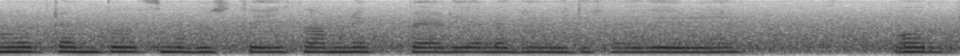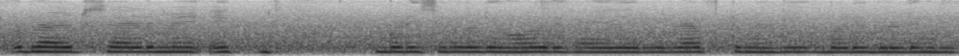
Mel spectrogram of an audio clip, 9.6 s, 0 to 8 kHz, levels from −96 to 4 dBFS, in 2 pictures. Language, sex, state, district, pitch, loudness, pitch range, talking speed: Hindi, female, Chandigarh, Chandigarh, 235 Hz, -16 LUFS, 230-240 Hz, 185 wpm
